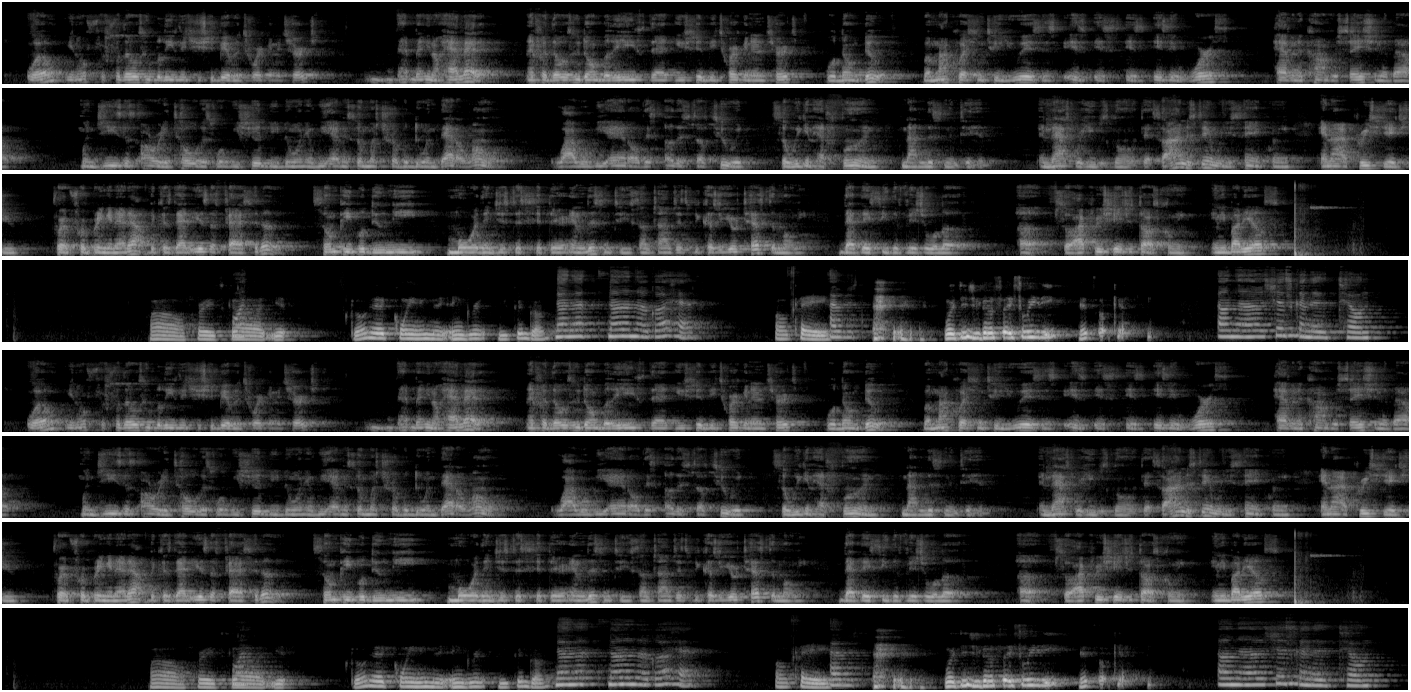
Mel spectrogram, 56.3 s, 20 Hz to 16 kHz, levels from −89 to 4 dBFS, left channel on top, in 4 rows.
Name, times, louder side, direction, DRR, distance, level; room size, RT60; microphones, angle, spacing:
voice 1, 0.2-3.1 3.6-4.8 5.2-7.9 8.2-8.9 9.2-12.2 12.7-14.2 14.8-19.1 19.6-21.5 21.8-23.9 24.4-26.9 27.2-28.3 28.6-31.0 31.2-32.3 32.6-36.2 36.5-37.7 38.3-41.4, equal, 10° left, 7 dB, 1.6 m, -35 dB
voice 2, 43.7-45.0 45.7-47.7 49.9-50.5 50.9-51.3 51.6-53.5, left 2 dB, 75° left, 11 dB, 1.1 m, -28 dB
voice 3, 47.7-49.1 50.5-50.7 54.4-55.9, equal, 45° left, 5 dB, 3.0 m, -34 dB
20.5 x 18.5 x 8.7 m, 0.78 s
head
